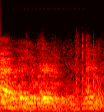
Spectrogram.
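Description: Speech: a man preaching into a handheld microphone in a small church room.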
